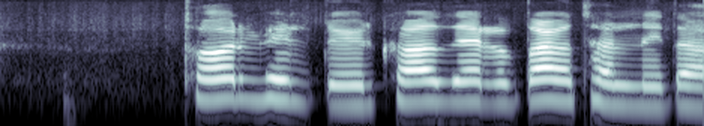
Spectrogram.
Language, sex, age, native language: Icelandic, male, 12, Icelandic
